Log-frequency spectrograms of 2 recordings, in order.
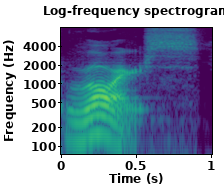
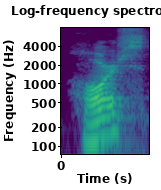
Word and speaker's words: horse: som do h né então Horse não é rse Horse é Horse que é semelhante ao R do Brasil né Por exemplo rapidamente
